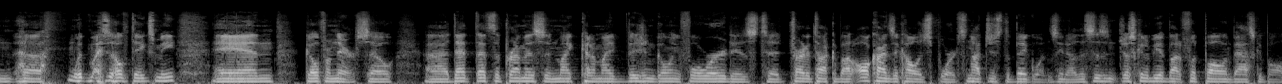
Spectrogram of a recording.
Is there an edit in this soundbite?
no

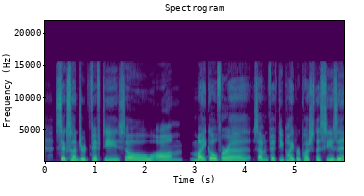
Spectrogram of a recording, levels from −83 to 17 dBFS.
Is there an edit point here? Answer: yes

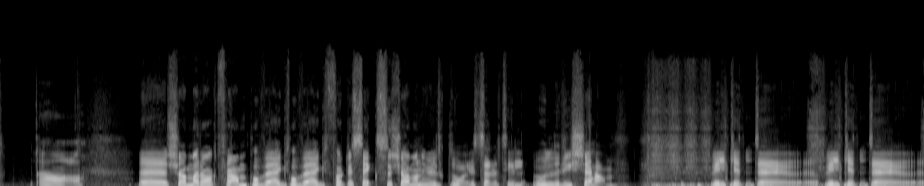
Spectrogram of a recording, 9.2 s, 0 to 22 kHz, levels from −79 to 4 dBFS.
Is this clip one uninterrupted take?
no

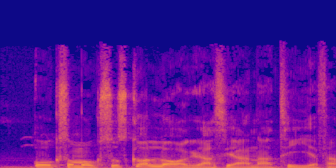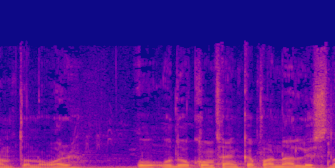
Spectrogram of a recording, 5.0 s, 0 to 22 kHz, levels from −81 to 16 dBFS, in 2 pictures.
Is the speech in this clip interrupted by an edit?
yes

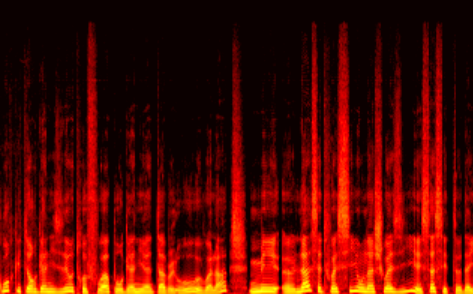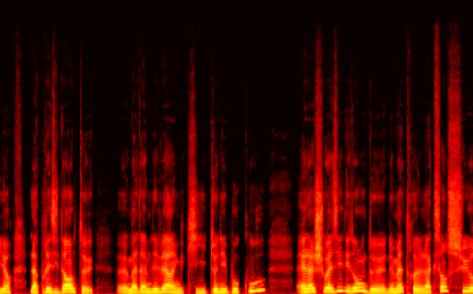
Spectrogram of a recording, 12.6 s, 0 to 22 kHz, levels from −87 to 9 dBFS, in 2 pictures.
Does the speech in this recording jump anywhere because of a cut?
no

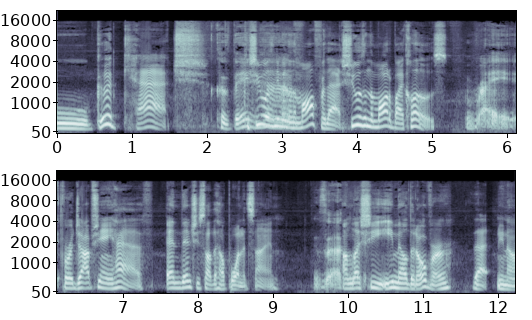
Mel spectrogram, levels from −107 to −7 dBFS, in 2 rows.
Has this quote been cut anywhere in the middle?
no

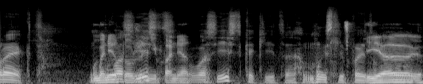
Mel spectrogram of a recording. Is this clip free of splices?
yes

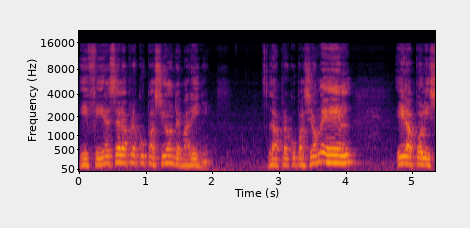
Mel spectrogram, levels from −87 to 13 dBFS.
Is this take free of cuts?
yes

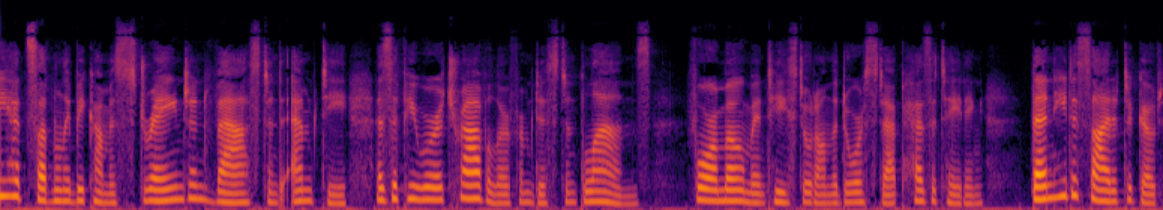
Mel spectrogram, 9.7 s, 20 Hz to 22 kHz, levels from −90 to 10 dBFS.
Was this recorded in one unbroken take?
no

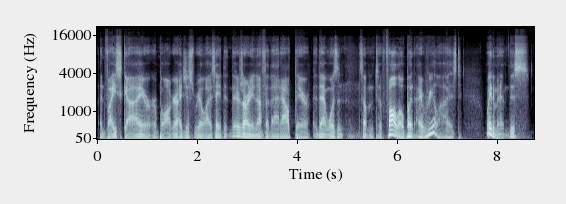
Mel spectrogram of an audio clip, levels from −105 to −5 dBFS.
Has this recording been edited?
no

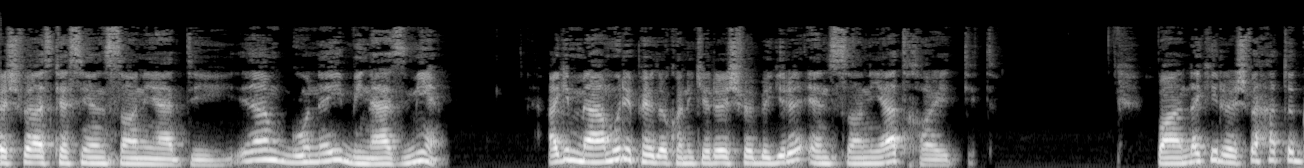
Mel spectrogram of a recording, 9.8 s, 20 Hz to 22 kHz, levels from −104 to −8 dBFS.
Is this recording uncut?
yes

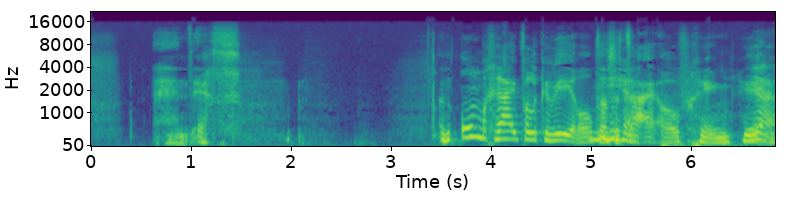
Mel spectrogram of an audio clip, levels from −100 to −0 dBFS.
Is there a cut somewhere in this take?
yes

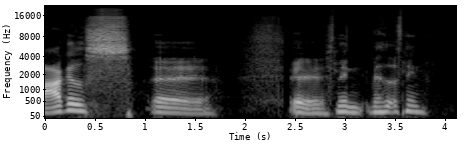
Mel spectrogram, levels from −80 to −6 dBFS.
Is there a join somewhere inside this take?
yes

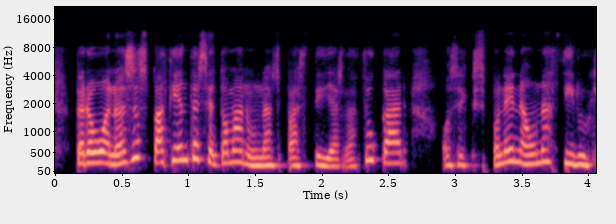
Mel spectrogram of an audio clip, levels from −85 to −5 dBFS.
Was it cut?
no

